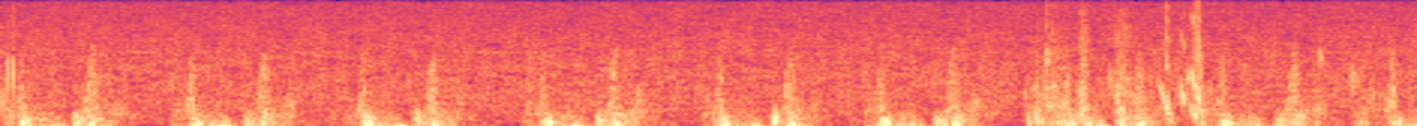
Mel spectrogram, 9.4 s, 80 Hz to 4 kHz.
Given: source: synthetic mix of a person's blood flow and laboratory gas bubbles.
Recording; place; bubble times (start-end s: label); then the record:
Doppler ultrasound of blood flow; precordium
0.00-0.12 s: bubbles
6.80-7.31 s: bubbles
7.36-7.54 s: bubbles
7.69-8.06 s: bubbles
8.77-8.82 s: bubbles
8.98-9.14 s: bubbles
From the record:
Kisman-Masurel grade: 222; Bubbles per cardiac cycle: several, 3 to 8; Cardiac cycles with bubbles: 10 to 50%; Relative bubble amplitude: moderate (0.250 to 0.450); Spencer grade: 2 (many but less than half of the cardiac periods contain bubble signals, singularly or in groups); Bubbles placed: only in the low amplitude regions of the cardiac cycle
